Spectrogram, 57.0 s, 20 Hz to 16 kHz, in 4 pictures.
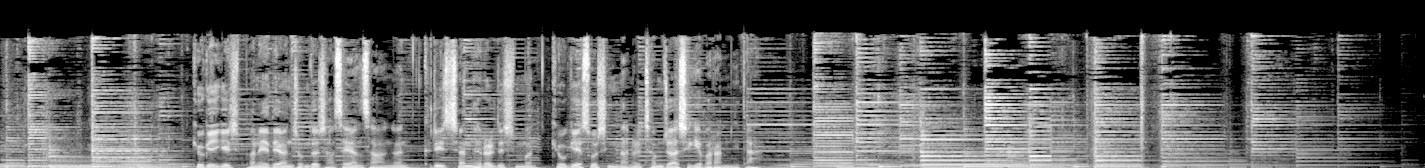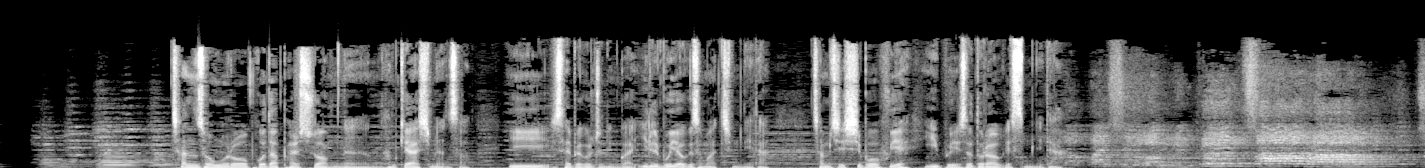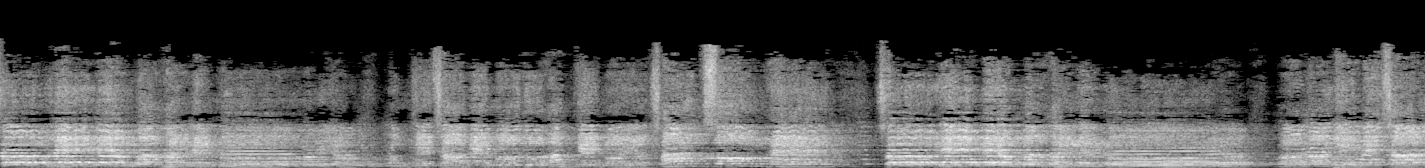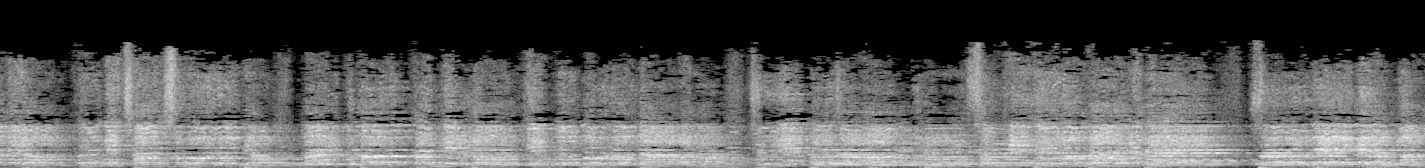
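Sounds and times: choir singing sustained lines: 24.8 - 57.0.

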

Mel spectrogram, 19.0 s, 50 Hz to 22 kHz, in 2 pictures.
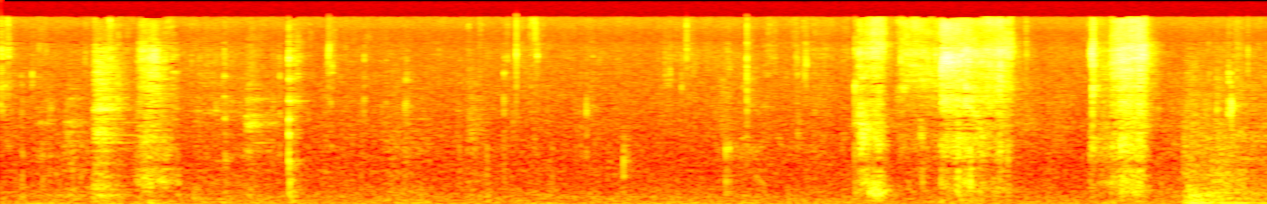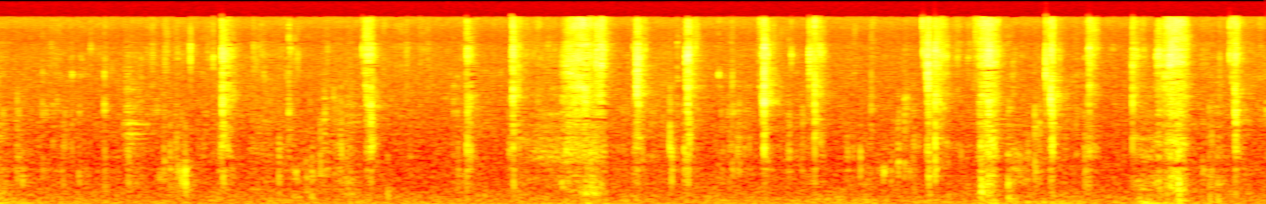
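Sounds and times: chewing and wet mouth sounds: 0.0 - 8.7, 9.7 - 19.0.

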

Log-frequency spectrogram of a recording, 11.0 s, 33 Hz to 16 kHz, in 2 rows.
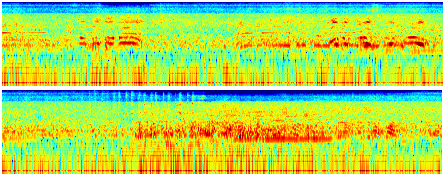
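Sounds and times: surf: 0.0 - 11.0
wind: 0.0 - 11.0
people talking: 0.1 - 1.8, 3.0 - 5.7.

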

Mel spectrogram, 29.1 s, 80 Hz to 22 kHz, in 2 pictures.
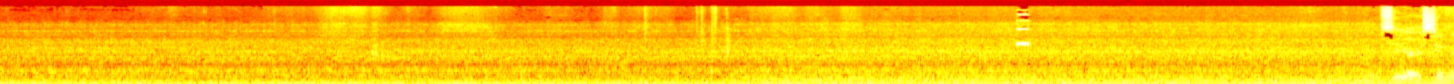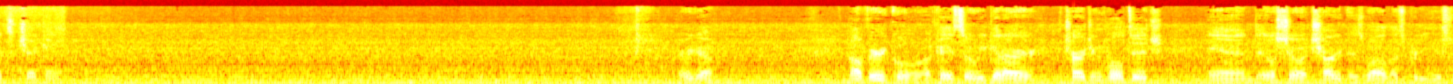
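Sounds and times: diesel engine idling: 0.0 - 29.0.

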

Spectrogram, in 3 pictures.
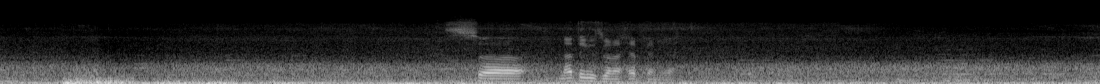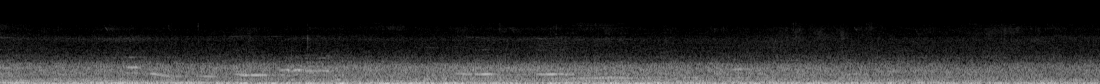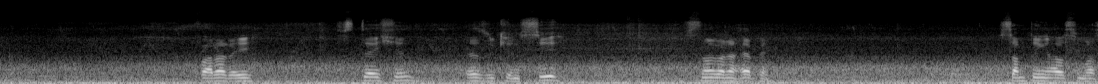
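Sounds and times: low rumble of city traffic: 0.0 - 32.9.

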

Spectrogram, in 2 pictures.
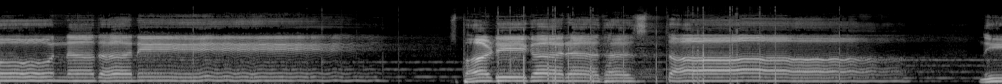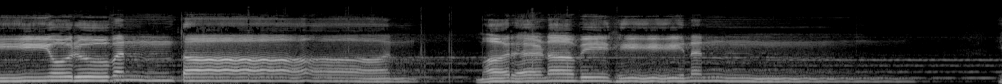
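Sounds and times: liturgical chant singing: 0.0 - 20.0.

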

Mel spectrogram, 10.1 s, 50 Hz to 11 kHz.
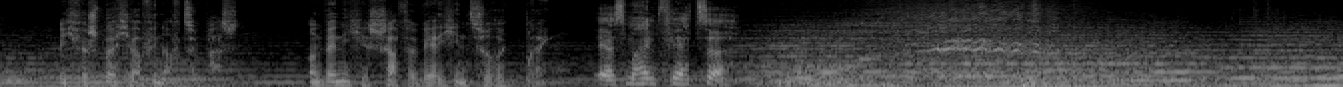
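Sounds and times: film score music: 0.0 - 10.0
horse whinnying: 6.2 - 8.1.

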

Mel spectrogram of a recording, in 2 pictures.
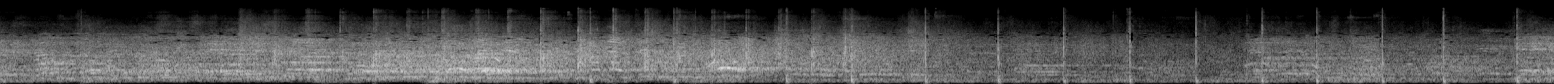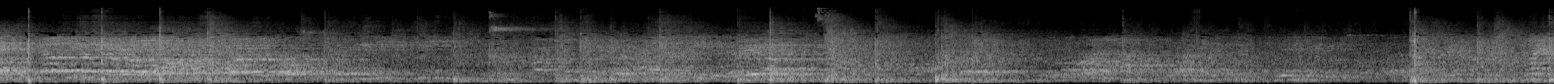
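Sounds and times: players' voices and calls: 0.0 - 31.0.

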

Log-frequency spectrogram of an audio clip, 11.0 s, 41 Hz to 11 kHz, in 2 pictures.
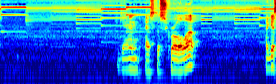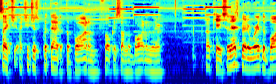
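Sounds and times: electronic beeping tones: 1.5 - 11.0.

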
